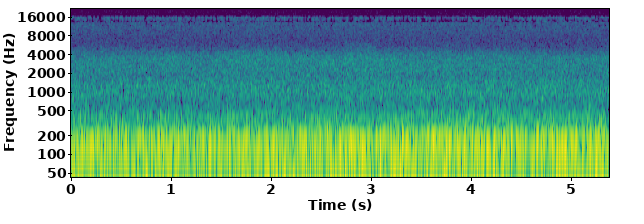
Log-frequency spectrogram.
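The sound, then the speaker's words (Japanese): Steady low road rumble from inside a moving car, a constant muffled drone at even volume throughout with no voices or distinct events. “移動中の車なんて、そうそう中を見られるものじゃないわよ。”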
